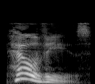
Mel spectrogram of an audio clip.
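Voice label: "pelves", English, British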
